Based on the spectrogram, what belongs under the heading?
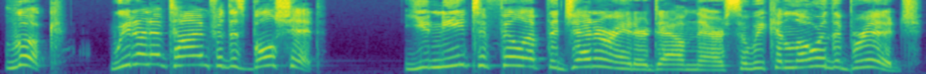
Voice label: finale chat, teengirl, voice; Left 4 Dead 2

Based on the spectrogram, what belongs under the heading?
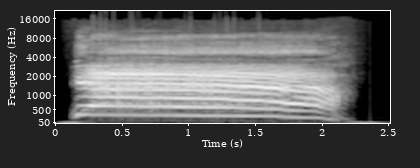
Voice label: man victory; Mount&Blade Warband

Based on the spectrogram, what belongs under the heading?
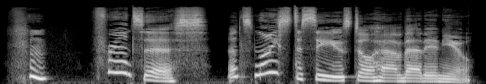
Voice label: teengirl, voice; Left 4 Dead 2; l4d1 finale

